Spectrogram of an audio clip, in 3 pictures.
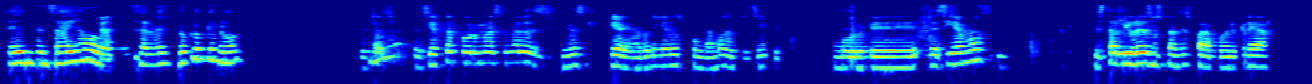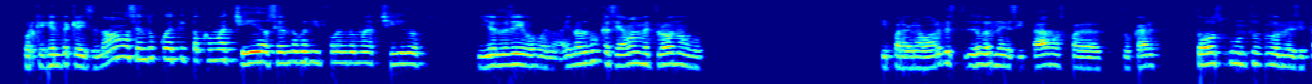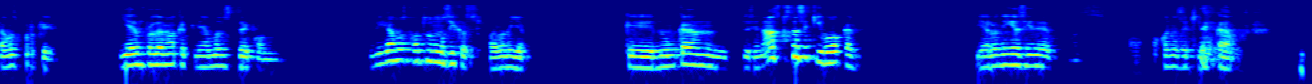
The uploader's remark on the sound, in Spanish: Charlamos via zoom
